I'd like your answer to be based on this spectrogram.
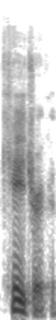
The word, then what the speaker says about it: Kaedrich: Just look for my name, Kaedrich. It's spelled K A E D R I C H and you'll unlock a whole world around you.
